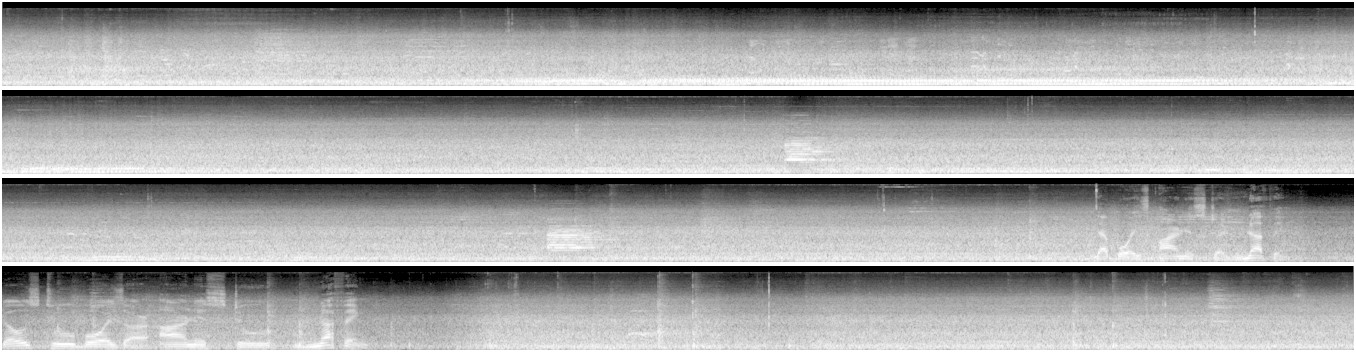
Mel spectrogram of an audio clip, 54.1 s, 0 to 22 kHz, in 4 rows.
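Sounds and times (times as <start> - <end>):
city traffic rumble: 0.0 - 54.0
vehicle horn honks: 21.3 - 22.0, 32.5 - 33.1.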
